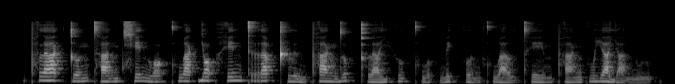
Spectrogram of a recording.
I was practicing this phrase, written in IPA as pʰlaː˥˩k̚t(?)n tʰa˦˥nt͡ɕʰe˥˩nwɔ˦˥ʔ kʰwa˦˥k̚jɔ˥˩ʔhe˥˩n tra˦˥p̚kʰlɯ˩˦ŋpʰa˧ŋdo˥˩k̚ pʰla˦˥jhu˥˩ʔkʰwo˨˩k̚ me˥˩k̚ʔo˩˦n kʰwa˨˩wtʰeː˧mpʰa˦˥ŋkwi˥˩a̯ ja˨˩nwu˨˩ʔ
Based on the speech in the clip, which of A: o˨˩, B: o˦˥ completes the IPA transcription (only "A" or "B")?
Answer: B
